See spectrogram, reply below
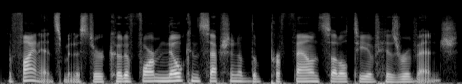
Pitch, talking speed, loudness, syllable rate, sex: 140 Hz, 195 wpm, -19 LUFS, 6.0 syllables/s, male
